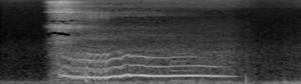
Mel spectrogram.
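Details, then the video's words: Pet Bichon Frise Luna whining in a long, steady, nasal tone that rises slightly at first and then holds level for nearly two seconds before fading, with rich overtones and a low hum underneath. "BICHON LUNA CALL"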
